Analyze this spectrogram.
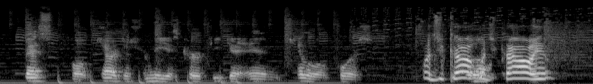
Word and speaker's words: Kurapika: Kurapika.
